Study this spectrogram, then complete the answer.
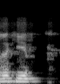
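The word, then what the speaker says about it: though: अगर किसी वर्ड के लास्ट में जी एच या जी एस टी आई हो तो वहां पे जी एच का उच्चारण नहीं किया जाता। जैसे क्या हो गया, एग्जाम्पल देखिए, हाय, साय, थाय, दो, थ्रू।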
